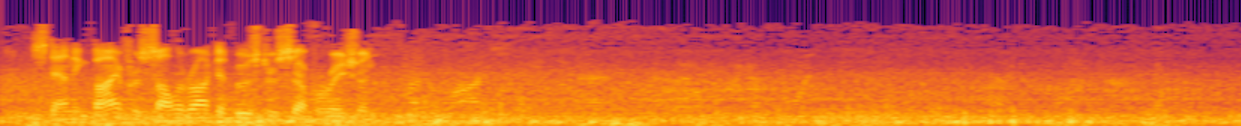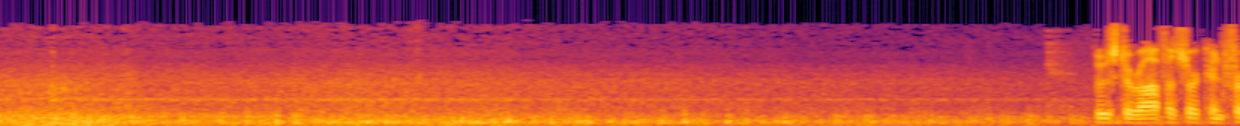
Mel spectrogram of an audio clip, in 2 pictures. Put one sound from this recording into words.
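Rocket engines roar with a deep, rumbling noise that slowly fades.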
